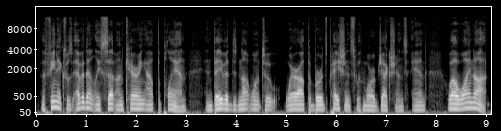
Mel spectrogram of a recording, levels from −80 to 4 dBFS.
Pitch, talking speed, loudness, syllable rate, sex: 115 Hz, 180 wpm, -18 LUFS, 4.8 syllables/s, male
